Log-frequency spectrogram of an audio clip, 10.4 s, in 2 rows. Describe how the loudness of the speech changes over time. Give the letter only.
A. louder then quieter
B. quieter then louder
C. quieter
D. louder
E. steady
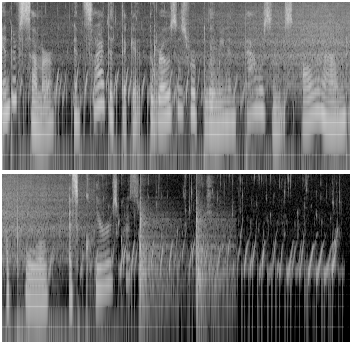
E.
